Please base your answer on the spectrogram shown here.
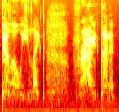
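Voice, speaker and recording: A woman speaks in a soft, bright whisper as she chews gum, in an ASMR ramble. She sounds middle-aged and close to the microphone, wandering through her story with pauses and trailing phrases. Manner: chewing gum while talking. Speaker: ASMR vlogger.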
